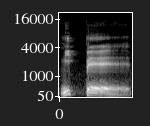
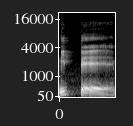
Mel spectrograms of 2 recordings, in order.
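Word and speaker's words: 密閉: 그럼 밀폐면은 미츠해냐? 그게 아니라 아시죠? 츠 다음에 하히후해오 들어오게 되면 발음의 변형이 생긴다라는 거. 그러면서 밑배 이런 변형의 있음도 체크를 한번 해주셔야죠. 그래서 밀폐는 밑배, 밑배.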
